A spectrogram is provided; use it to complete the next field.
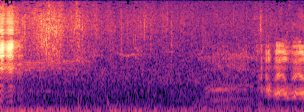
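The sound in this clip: Sheep bleating on a golf course: a short, wavering bleat rises near the end of the brief clip over a steady low rumble of background noise.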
